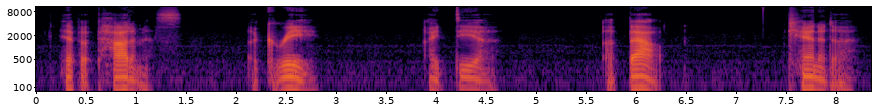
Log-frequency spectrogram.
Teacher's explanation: our schwa sound again but in an unstressed position this means it's going to be a little weaker and a little faster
